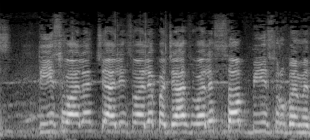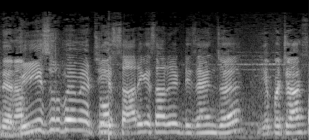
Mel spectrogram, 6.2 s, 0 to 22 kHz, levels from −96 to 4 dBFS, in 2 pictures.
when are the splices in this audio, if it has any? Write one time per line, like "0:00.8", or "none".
0:04.2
